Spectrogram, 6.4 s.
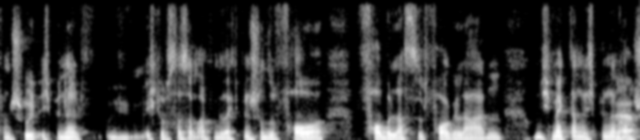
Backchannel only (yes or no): yes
